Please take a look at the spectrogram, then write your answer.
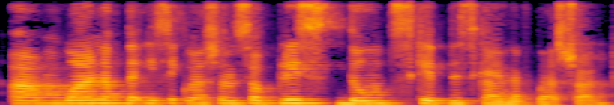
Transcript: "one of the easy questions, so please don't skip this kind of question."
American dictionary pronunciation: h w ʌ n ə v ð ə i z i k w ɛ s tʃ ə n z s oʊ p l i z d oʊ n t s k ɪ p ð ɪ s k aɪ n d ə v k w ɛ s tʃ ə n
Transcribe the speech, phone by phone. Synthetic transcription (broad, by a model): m w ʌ n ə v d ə i s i k w ɛ s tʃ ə n s oʊ p l i s d oʊ n t s k ɪ p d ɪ s k aɪ n d ə v k w ɛ s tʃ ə n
